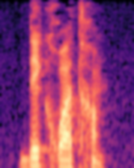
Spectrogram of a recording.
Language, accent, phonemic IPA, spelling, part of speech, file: French, France, /de.kʁwatʁ/, décroitre, verb, LL-Q150 (fra)-décroitre.wav
- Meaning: post-1990 spelling of décroître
